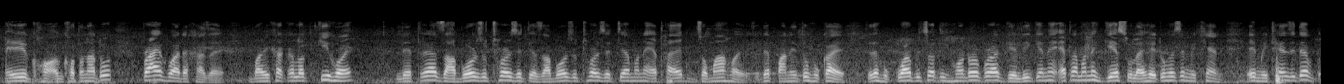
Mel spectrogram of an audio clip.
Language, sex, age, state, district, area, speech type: Assamese, male, 18-30, Assam, Kamrup Metropolitan, urban, spontaneous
